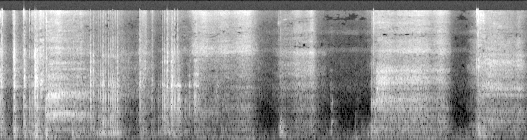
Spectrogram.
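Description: A man breathing hard with effort while pulling on a TV hung on a full-motion wall mount, with rustling and a few knocks from handling. The breathing comes in two long stretches, with short pauses about three and four seconds in.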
